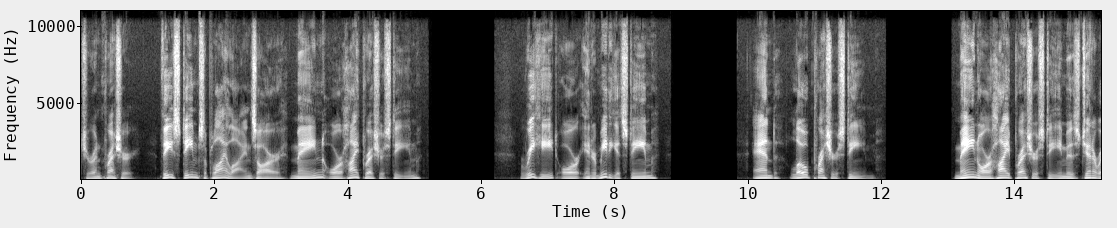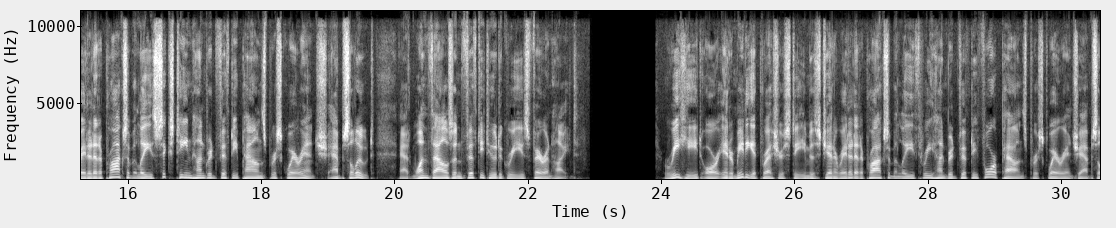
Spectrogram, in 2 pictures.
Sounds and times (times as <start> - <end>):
Speech: 0.0 - 5.2, 6.6 - 8.7, 10.1 - 12.0, 13.1 - 22.8, 24.0 - 30.5.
